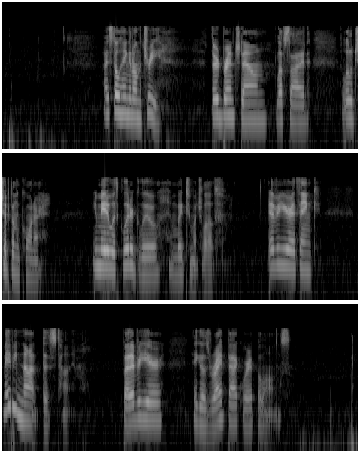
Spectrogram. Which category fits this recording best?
Speech > Solo speech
